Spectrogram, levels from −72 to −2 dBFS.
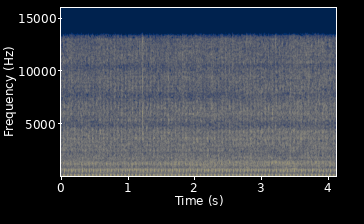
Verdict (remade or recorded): recorded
